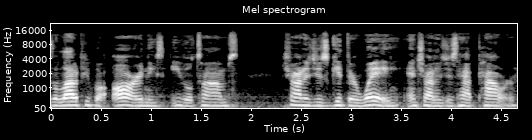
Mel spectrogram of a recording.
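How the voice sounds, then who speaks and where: Very clean recording of a woman, somewhat breathy, against a silent background. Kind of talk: testimony. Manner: fast.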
